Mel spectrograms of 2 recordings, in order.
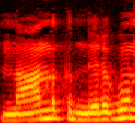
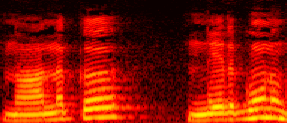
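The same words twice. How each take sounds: First: Nanak runs straight into nirgun without a break. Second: A slight break follows Nanak before nirgun. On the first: The speaker calls it wrong. "ਨਹੀਂ ਕਹਿ ਦੇਣਾ ਹੈ" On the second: The speaker calls it right. "ਯਮਕ ਜ਼ਰੂਰ ਲਾ ਕੇ ਬੋਲਣਾ ਹੈ"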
